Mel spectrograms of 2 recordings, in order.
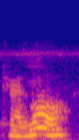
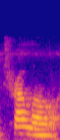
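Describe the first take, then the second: First: The stress is moved to another syllable. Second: The stress is in its usual place. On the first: It means crazy in Greek. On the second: It names the app.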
